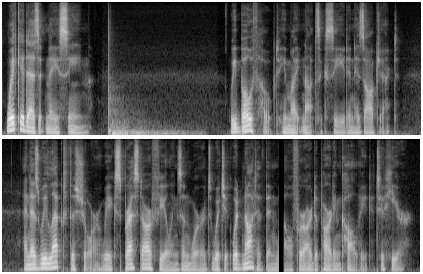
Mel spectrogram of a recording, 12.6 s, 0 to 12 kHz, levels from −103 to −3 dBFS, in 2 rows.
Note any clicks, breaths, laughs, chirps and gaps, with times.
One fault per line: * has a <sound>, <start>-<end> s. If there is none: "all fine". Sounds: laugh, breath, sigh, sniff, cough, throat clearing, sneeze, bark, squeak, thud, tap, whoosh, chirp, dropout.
* has a thud, 1.6-3.1 s
* has a dropout, 10.4-10.5 s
